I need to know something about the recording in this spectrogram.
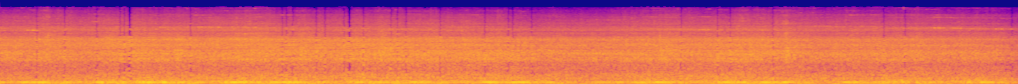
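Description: A freight train of tank wagons running past at speed close by: a continuous, steady wheel-and-rail noise with an uneven low hum, until the last wagons go by.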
